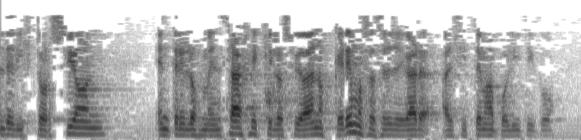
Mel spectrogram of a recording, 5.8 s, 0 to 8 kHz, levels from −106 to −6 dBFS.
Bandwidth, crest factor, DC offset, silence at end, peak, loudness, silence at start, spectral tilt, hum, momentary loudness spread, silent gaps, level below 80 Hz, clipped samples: 5.8 kHz; 22 dB; under 0.1%; 0.3 s; -8 dBFS; -30 LUFS; 0 s; -9 dB/octave; none; 16 LU; none; -68 dBFS; under 0.1%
